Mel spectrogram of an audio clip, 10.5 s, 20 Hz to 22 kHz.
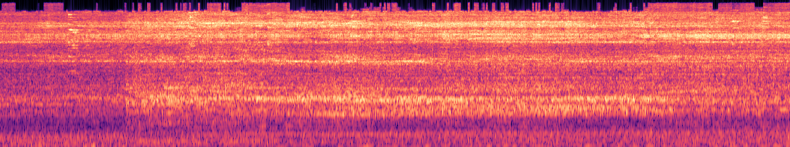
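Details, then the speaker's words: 2008 Suzuki Liana, replacement engine's first start after cranking without plugs to circulate oil, good compression: loud steady even idle, no knocks or misses; noise attributed to throttle body, expected to quieten once filter fitted; normal idle. "गाड़ी के engine में लो bye नहीं है। ये जो की आवाज आ रही है वो इधर स्पॉटर बॉडी की है।"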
